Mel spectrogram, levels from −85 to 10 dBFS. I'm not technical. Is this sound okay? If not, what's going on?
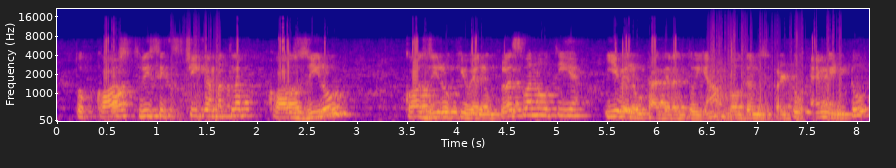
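No. A plug or cable contact is loose, causing loose connector crackle: the signal keeps cutting in and out, giving scratchy bursts from 1.14 to 1.63 s and 6.51 to 7.85 s.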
